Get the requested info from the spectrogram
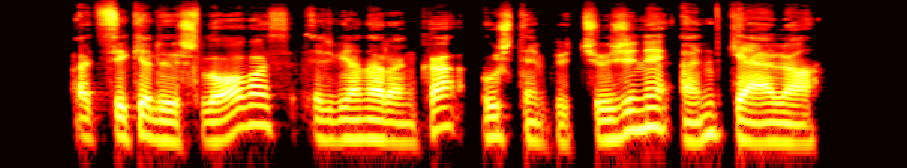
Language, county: Lithuanian, Šiauliai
